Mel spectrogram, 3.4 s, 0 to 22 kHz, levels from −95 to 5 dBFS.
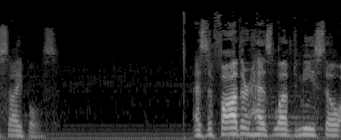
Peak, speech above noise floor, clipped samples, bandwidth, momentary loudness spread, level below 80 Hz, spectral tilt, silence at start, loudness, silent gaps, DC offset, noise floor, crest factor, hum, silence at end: -12 dBFS; 31 dB; under 0.1%; 16 kHz; 21 LU; -64 dBFS; -5 dB/octave; 0 s; -33 LUFS; none; under 0.1%; -64 dBFS; 22 dB; none; 0 s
